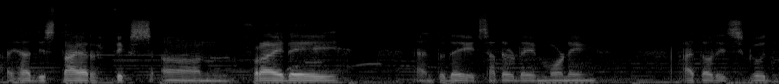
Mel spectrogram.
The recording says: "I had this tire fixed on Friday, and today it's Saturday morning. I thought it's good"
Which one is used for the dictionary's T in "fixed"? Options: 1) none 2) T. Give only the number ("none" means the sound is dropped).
1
